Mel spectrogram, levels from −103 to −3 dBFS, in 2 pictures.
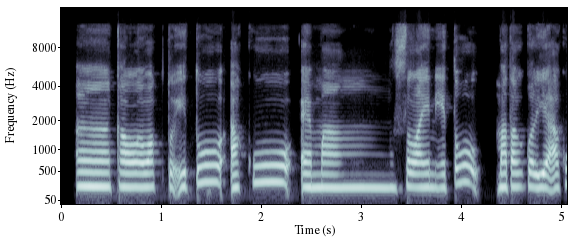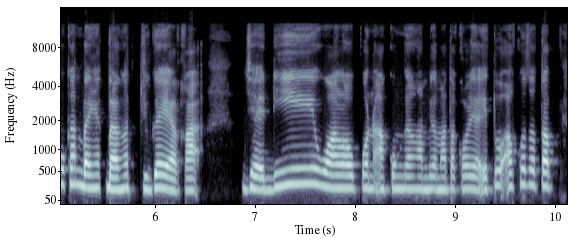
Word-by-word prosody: Eee, 240 -1 +5
kalau 230 -1 +5
waktu 230 0 -1
itu 305 +5 0
aku 300 +7 0
emang 220 -1 +2 0.5
selain 225 +1 +1
itu 275 +8 -3 0.2
mata 230 +1 +3
kuliah 225 -1 +3
aku 270 +5 -4
kan 275 -1 -1
banyak 215 -2 +2
banget 200 0 +2
juga 200 +3 -1
ya, 200 -4 +3
Kak. 185 +2 -1 0.4
Jadi 230 +9 -1
walaupun 215 -4 0
aku 200 0 -4
nggak 200 0 -4
ngambil 200 0 -4
mata 195 0 -6
kuliah 200 0 -3
itu 190 +7 -5
aku 235 +4 -4
tetep 240 -2 +1
225 Hz, 160 wpm, -22 LUFS, 210-240 Hz, 0.5 s, Eee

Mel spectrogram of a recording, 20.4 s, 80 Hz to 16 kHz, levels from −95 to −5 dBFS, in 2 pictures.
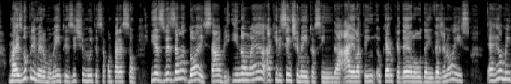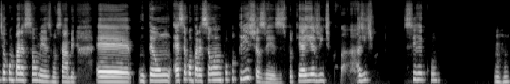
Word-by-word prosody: mas 235 +1 +4
no 345 +1 0
primeiro 245 - 0
momento, 220 +4 -4
existe 225 +4 -5
muito 230 0 -3
essa 220 0 -7
comparação. 205 -2 -2 0.3
E, 275 +2 -1
às 260 -4 +1
vezes, 280 +1 -1
ela 330 +2 +3
dói, 250 -5 +1
sabe. 225 -1 -2
E 250 0 -4
não 265 0 +1
é 310 +4 -1
aquele 255 -1 -4
sentimento, 230 -5 0
assim, 190 -1 -5
da 190 -2 -1
"Ai, 210 +1 +6
ela 210 0 +4
tem, 220 +1 -4
eu 230 - -6
quero 230 +1 +3
o - - -19
que 210 - -2
é - - 0
dela" 205 0 +5
ou 200 0 -2
da 200 0 -1
inveja 195 +2 -1
não 265 +5 -3
é 280 - -3
isso. 245 - -6 0.4
É 240 - +2
realmente 300 +1 -1
a - - -2
comparação 270 -2 0
mesmo, 215 -4 -5
sabe. 195 -1 -5 0.4
Eh, 205 -2 +7
então, 235 0 +1
essa 245 +5 +1
comparação 260 0 0
é - - +1
um 270 0 -3
pouco 280 +3 -9
triste, 335 +2 -3
às 190 -5 -2
vezes, 160 -2 -7
porque 215 +2 -6
aí 240 +2 +3
a 255 - +2
gente 250 +1 -8 0.2
a - - -12
a - - 0
gente 275 +3 -8 0.6
se 295 - -8
recu 275 -2 -8 1.1
Uhum. 205 0 -9
235 Hz, 180 wpm, -25 LUFS, 205-265 Hz, 1.1 s, Eh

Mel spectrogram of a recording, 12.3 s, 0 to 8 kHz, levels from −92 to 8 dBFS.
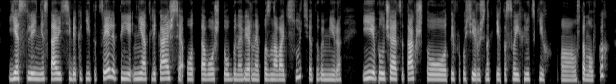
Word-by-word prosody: если 210 +1 +4
не 195 0 0
ставить 195 -1 +4
себе 195 -1 -1
какие-то 195 -1 -8
цели, 240 +6 +4
ты 205 -4 -1
не 195 +1 +2
отвлекаешься 205 +2 +2
от 185 -1 -1
того, 180 0 +1
чтобы, 180 0 -4
наверное, 175 0 -1
познавать 175 -2 0
суть 275 +9 -5
этого 180 0 -5
мира, 175 0 -3 0.4
и 215 +2 +5
получается 195 -2 +3
так, 200 +2 +5
что 180 -2 0
ты 195 - 0
фокусируешься 185 -2 -3
на 185 - -1
каких-то 180 -1 -4
своих 180 -1 -2
людских, 185 -1 -5 0.2
э, - - -2
установках, 160 - -3
190 Hz, 140 wpm, -22 LUFS, 180-200 Hz, 0.4 s, и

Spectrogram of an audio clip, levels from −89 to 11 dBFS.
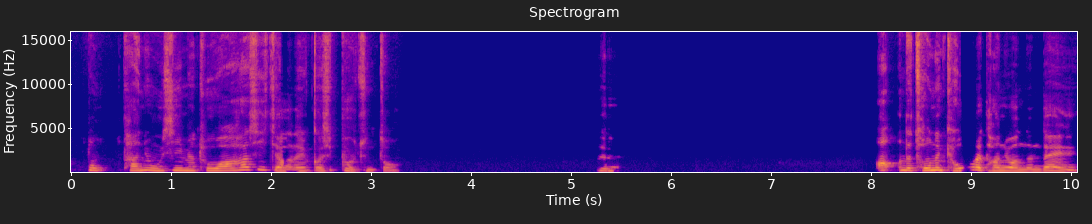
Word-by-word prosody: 또 260 0 -5
다녀오시면 240 -1 -1
좋아하시지 250 +6 0
않을까 185 0 -3
싶어요 240 -9 -5
진짜. 160 -1 -8 2.0
네. 215 - -7 2.7
아. - - +3
근데 260 -1 +1
저는 260 +1 +6
겨울에 265 +6 +2
다녀왔는데 190 +4 0
240 Hz, 195 characters per minute, -22 LUFS, 195-265 Hz, 2.7 s, 저는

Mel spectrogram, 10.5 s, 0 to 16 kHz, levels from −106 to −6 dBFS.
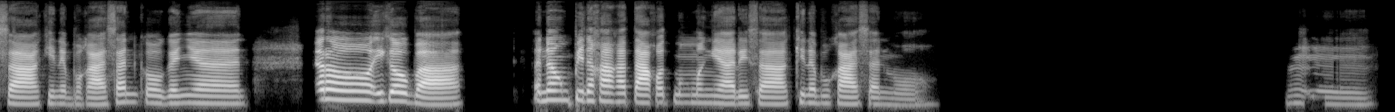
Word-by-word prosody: sa 185 -2 +3
kinabukasan 190 +3 -3
ko, 215 -2 -6
ganyan. 205 -1 -1 0.6
Pero 295 -2 +4
ikaw 260 0 +3
ba, 180 -1 +3 0.5
ano 270 +2 0
ang 290 - -13
pinakakatakot 250 -5 +3
mong 220 - -16
mangyari 200 -2 -1
sa 185 -1 0
kinabukasan 195 -5 -3
mo? 160 +2 -22 2.6
Mm. 185 -4 -21
205 Hz, 90 wpm, -23 LUFS, 185-230 Hz, 2.6 s, Pero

